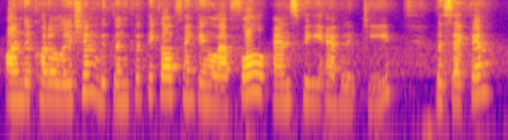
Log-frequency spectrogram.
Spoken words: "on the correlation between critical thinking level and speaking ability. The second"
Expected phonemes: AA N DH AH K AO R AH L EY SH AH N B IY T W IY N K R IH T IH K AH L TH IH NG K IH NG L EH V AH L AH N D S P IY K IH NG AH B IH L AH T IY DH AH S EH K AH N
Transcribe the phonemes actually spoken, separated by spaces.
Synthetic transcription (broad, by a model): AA N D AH K AO R AH L EY SH AH N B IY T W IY N K R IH T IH K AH L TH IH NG K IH NG L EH F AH L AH N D S P IY K IH NG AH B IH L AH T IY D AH S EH K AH N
